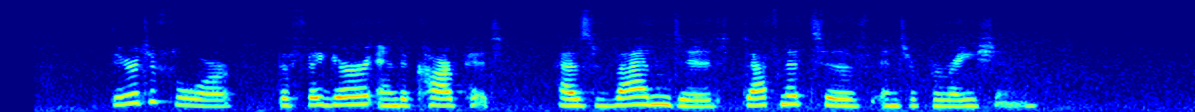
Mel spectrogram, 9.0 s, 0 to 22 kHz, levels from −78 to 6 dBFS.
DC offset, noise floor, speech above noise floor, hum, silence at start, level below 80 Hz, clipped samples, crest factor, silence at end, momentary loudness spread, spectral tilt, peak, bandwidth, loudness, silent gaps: under 0.1%; -59 dBFS; 33 dB; none; 0.85 s; -66 dBFS; under 0.1%; 18 dB; 1.2 s; 15 LU; -6 dB/octave; -8 dBFS; 16 kHz; -27 LUFS; none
